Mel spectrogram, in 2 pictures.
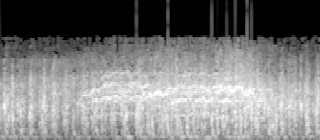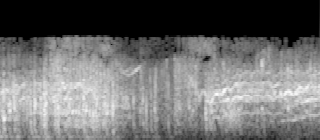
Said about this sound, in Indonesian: Iya, pasukan berkuda yang datang.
